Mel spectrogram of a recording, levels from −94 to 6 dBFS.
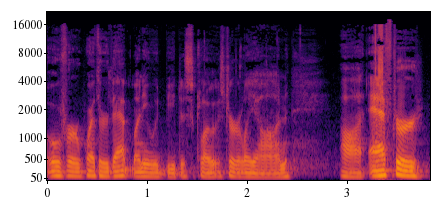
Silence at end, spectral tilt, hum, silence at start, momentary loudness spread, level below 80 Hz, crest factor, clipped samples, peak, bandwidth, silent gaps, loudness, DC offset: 0 s; -5.5 dB/octave; none; 0 s; 10 LU; -52 dBFS; 20 dB; under 0.1%; -6 dBFS; 16.5 kHz; none; -25 LUFS; under 0.1%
